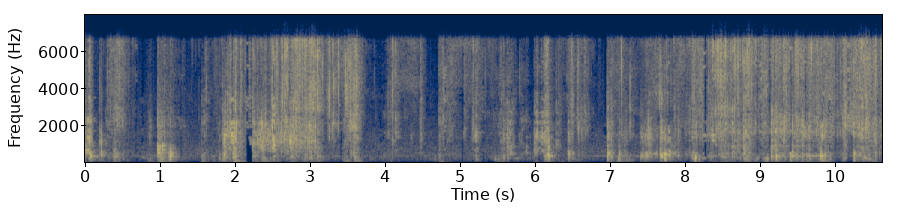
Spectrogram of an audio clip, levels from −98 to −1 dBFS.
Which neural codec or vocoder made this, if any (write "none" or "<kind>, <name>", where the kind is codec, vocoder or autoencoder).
none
